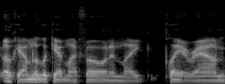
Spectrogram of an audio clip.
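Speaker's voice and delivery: normal talking voice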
